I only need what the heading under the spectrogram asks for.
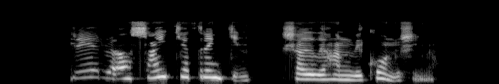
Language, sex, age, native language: Icelandic, female, 12, Icelandic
